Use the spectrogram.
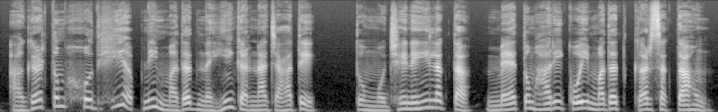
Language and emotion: Hindi, disgusted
